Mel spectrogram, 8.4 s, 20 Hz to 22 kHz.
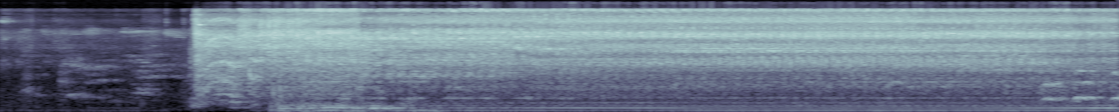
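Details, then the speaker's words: Mitsubishi Pajero TR4 engine at idle: a quick, steady lifter tick of a few ticks per second, caused by a clogged oil hole starving the cam and hydraulic lifters; fixed with new lifters and a cleared oil hole. "Baticeira de de tucho. Defeito da batera de tucho é aqui o furo aqui, ó. Esse furo aqui tá entupido, ó."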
